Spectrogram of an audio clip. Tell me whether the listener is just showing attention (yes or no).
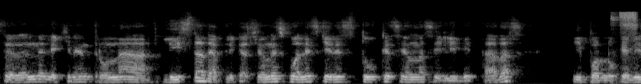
yes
